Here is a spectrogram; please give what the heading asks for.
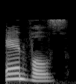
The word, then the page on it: anvils: British English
